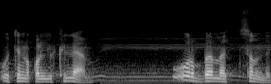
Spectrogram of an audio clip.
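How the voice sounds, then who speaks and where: A man with an Algerian accent, his pitch swinging very widely, music playing in the background. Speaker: dream interpreter. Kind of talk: casual talk to camera.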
